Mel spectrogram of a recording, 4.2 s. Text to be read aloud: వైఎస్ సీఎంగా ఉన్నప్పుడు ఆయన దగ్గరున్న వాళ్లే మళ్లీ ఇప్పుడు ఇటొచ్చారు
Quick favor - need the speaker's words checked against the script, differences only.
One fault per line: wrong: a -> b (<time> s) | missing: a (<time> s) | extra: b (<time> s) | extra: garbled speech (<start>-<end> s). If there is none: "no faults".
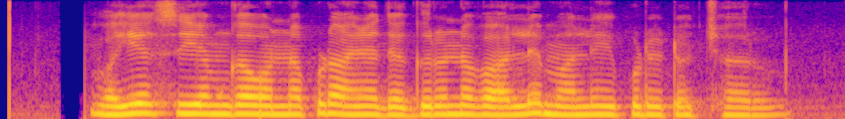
no faults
